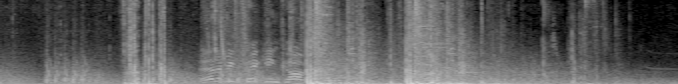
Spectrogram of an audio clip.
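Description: Energy weapons fire in bursts with sharp zaps.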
